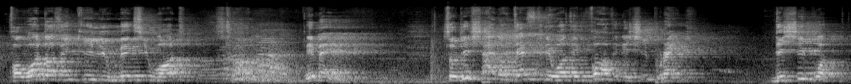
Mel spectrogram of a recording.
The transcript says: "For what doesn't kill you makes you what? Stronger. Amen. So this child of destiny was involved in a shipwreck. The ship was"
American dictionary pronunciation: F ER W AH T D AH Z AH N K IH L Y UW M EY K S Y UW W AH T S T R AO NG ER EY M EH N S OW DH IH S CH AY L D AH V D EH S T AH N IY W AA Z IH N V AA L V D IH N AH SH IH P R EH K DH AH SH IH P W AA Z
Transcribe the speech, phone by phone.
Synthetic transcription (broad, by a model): F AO W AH T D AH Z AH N K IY L Y UW M EY K S Y UW W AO T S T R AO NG EY M EH N S OW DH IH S SH AY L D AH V D EH S T AH N IY W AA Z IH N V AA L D IH N AH SH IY P R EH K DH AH SH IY P W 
